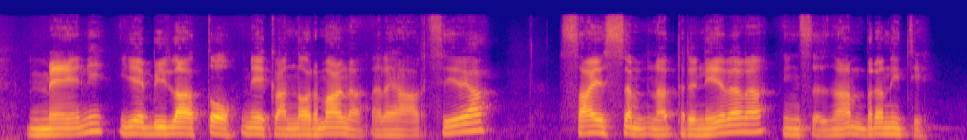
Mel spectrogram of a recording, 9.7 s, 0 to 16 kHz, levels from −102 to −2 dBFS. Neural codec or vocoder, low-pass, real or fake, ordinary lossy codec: codec, 24 kHz, 1 kbps, SNAC; 10.8 kHz; fake; none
